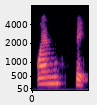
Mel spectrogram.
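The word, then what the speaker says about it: Wednesday: তাহলে এটা হচ্ছে তার খুব ভালো একটা এক্সাম্পল, ওয়েনসডে। ওয়েনসডে প্রোনাউন্সিয়েশন কি করবো অলওয়েজ, ওয়েনসডে।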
